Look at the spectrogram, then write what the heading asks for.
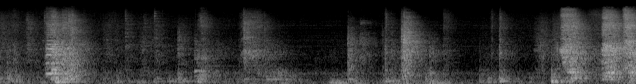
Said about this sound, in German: Ich muss mal diese Kammertür zumachen.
